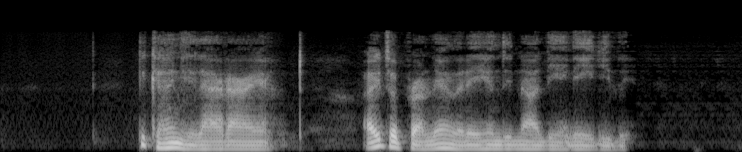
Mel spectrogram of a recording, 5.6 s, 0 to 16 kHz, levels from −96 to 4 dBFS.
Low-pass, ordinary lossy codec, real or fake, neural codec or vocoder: 7.2 kHz; none; fake; codec, 16 kHz, 0.5 kbps, FunCodec, trained on LibriTTS, 25 frames a second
